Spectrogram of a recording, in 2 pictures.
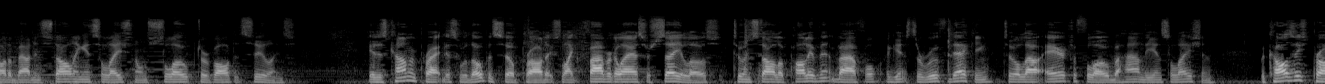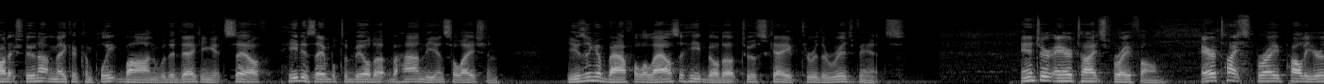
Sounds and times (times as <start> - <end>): Speech: 0.0 - 3.0, 3.7 - 18.3, 18.9 - 22.4, 23.5 - 26.4.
